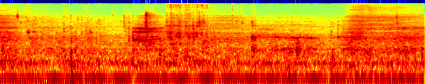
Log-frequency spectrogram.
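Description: Bourbon glugging and sloshing in a glass bottle as it is swigged straight from the neck, with gulps and swallowing in a few short stretches.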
